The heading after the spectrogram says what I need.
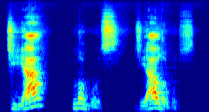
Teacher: aqui temos a antepenúltima como a mais forte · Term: proparoxítona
